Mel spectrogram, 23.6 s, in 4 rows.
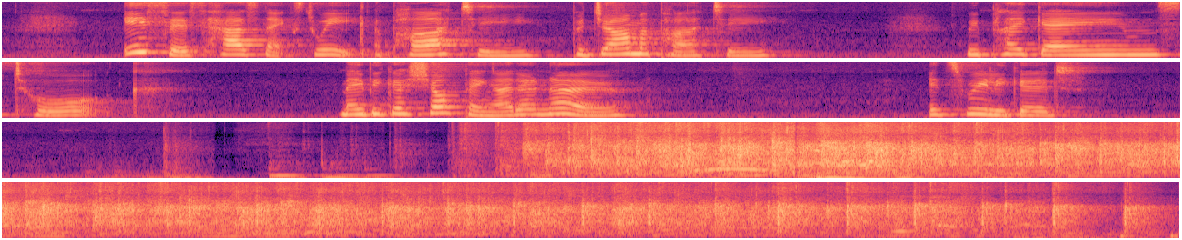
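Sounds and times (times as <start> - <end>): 
speech: 0.6 - 3.9, 4.8 - 6.7, 7.6 - 9.1, 10.5 - 11.4
audience applause after a reading: 14.0 - 23.5.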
